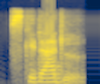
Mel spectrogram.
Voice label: "skedaddle", Indian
